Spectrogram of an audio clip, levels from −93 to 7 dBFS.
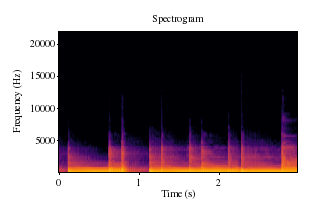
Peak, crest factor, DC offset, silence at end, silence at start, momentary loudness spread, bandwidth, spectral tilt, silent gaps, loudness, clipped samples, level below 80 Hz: -2 dBFS; 12 dB; under 0.1%; 0 s; 0.1 s; 3 LU; 4.9 kHz; -10.5 dB/octave; none; -16 LUFS; under 0.1%; -46 dBFS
